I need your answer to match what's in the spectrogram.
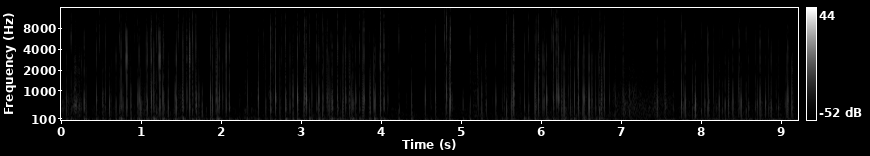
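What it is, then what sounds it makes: Beeswax wrap scratched by nails. Long acrylic nails scratch a flat, folded beeswax wrap of wax-coated cotton. Quick, dense crackling scrapes and scratches come in rapid bursts with bright high-frequency texture, a faint low rumble underneath, and no ringing after each stroke.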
